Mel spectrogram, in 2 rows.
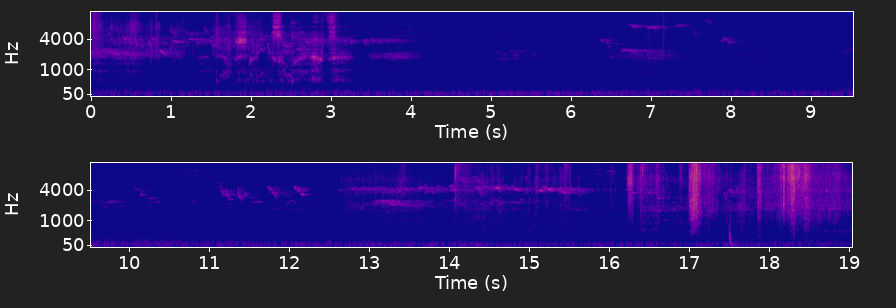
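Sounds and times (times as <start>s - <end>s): small birds chirping: 0.0s - 19.0s
steady low rumble: 0.0s - 19.0s.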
